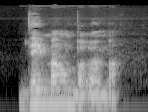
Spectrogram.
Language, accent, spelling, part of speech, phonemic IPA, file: French, Canada, démembrement, noun, /de.mɑ̃.bʁə.mɑ̃/, LL-Q150 (fra)-démembrement.wav
- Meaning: dismemberment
